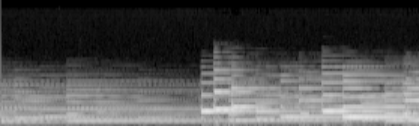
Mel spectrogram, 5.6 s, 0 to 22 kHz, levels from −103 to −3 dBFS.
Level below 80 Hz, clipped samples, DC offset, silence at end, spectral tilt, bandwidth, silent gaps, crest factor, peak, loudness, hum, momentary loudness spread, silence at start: -60 dBFS; under 0.1%; under 0.1%; 0 s; -10.5 dB/octave; 4.2 kHz; none; 16 dB; -6 dBFS; -22 LUFS; none; 15 LU; 0 s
